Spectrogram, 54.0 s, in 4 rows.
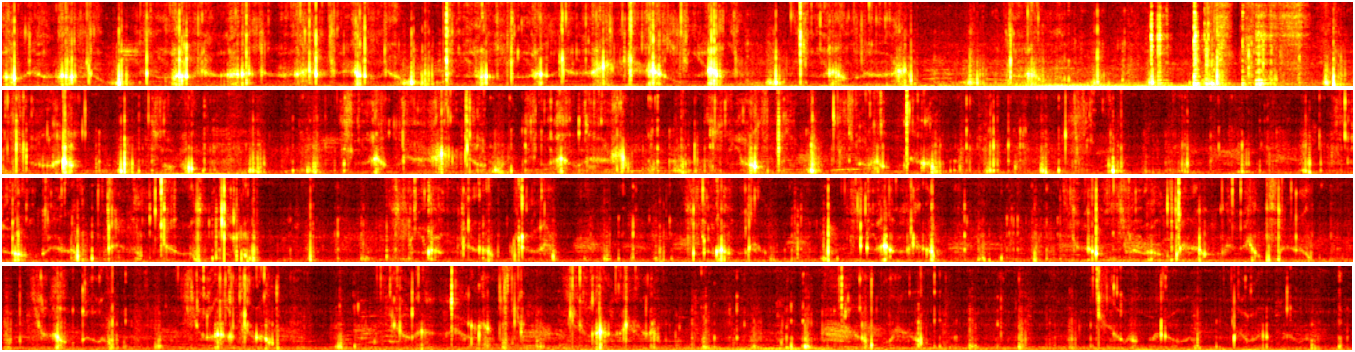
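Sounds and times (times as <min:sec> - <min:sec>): crunching and chewing brittle pencil: 0:00.0 - 0:54.0.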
